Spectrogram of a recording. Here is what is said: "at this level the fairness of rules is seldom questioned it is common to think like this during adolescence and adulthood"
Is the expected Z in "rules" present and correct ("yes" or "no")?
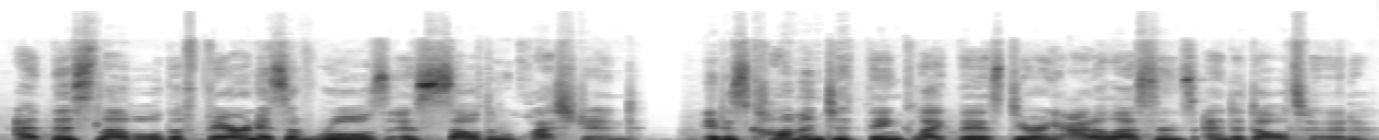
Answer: yes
